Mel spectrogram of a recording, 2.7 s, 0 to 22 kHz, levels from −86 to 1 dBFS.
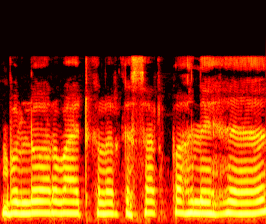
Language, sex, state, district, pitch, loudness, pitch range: Hindi, female, Jharkhand, Palamu, 200 Hz, -13 LUFS, 195-205 Hz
